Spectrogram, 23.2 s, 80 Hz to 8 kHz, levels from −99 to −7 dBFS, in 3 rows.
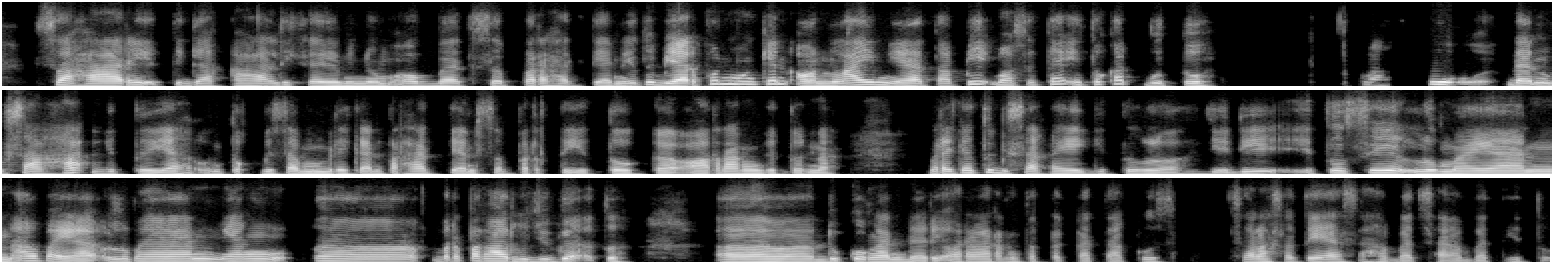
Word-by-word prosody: sehari 185 0 +2
3 180 -4 -4
kali, 175 +5 -1
kayak 165 -2 +2
minum 160 -1 -1
obat. 175 -1 -1
Seperhatian 165 -3 -2
itu. 195 +5 -1
Biarpun 185 - +5
mungkin 280 +2 +2
online, 195 +7 +4
ya. - - +5
Tapi, 185 +10 -2
maksudnya, 205 +6 -2
itu 220 +3 -3
kan 310 +2 0
butuh 180 -2 -1 0.8
waktu, - - +1 0.3
dan 195 0 +5
usaha, 190 +3 +1
gitu 175 -2 -8
ya, 155 +2 0
untuk 180 -2 -6
bisa 165 0 -2
memberikan 155 0 -1
perhatian 155 -1 -3
seperti 150 -1 -7
itu 155 -1 -1
ke 150 - 0
orang, 155 +2 +1
gitu. 150 0 -6
Nah, 135 -1 -3 0.5
mereka 180 +4 +1
itu 245 - 0
bisa 175 -3 -1
kayak 150 -1 0
gitu, 170 - -5
loh. 140 -2 -1
Jadi, 170 +4 -3
itu 205 - -1
sih, 215 0 +7
lumayan, 155 -1 +2
apa 215 -1 +1
ya. 145 0 +4
Lumayan 200 0 +3
yang, 200 0 +2 0.2
eee, 195 -2 +1 0.2
berpengaruh 200 -1 +3
juga 195 +1 +1
tuh, 160 -1 -3 0.5
eee, 155 -2 +2
dukungan 180 -4 +1
dari 145 +1 -1
orang-orang 160 0 -3
terdekat 145 -2 -12
aku, 140 +5 -9
s - - -23 0.3
salah 160 -3 -3
satunya 165 +1 -3
ya - - -12
sahabat-sahabat 140 -1 -9
itu. 155 - -17
170 Hz, 160 wpm, -23 LUFS, 155-200 Hz, 0.8 s, sih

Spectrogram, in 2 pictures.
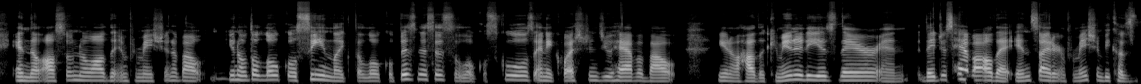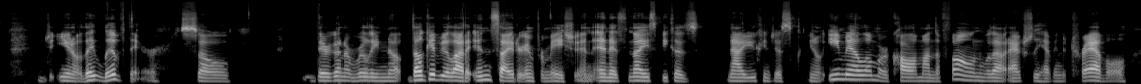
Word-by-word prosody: and 180 -2 +2
they'll 165 - +2
also 170 +4 0
know 190 -2 -4
all 185 0 +2
the 175 0 -6
information 165 0 -5
about, 170 -3 -2
you 260 -6 -7
know, 205 -2 -1
the 220 +2 0
local 210 -2 -1
scene, 215 -1 +4
like, 165 -2 -4
the - - -8
local 165 0 -7
businesses, 230 -1 -1
the - - -11
local - - -11
schools, 205 -3 -3
any 175 -2 +2
questions 190 +4 -3
you 180 -1 -5
have 175 -1 +4
about, 150 -2 -1 0.4
you 175 -1 -1
know, 150 - -3
how 155 +1 +3
the 150 0 -9
community 205 +3 +4
is 190 -2 -2
there, 185 0 +2
and 140 -1 -5 0.2
they 180 +1 +1
just 215 +2 0
have 240 -2 +7
all 190 -1 +5
that 155 -4 +2
insider 180 +2 +2
information 175 +5 -4
because, 155 -4 -5 0.4
j - - -8
you 175 -1 +1
know, 155 - -1
they 190 +3 +2
live 200 +3 +1
there, - - -10 0.2
so 145 -3 +3 0.9
they're 175 -1 +1
gonna 180 -1 -2
really 170 0 -2
know 165 0 -4
they'll 200 +1 +5
give 230 -1 +3
you 195 - +4
a - - -2
lotta 180 +1 +5
insider 195 -6 +3
information, 150 -2 -2
and 170 -1 +5
it's 160 +2 -1
nice 175 -1 +3
because 155 -3 -4 0.3
now 160 -1 +3
you 160 +1 -3
can 160 -2 -11
just - - -2
c - - -25
you 155 - -7
know, 140 - -9
email 225 -2 +4
'em 210 -3 -5
or 155 - -6
call 165 -1 -1
'em 160 - -10
on 160 -1 -3
the - - -10
phone 195 -7 -2
without 160 -1 -2
actually 150 +1 -2
having 145 +1 -9
to - - -17
travel 170 -5 +2
175 Hz, 220 wpm, -23 LUFS, 160-195 Hz, 0.9 s, have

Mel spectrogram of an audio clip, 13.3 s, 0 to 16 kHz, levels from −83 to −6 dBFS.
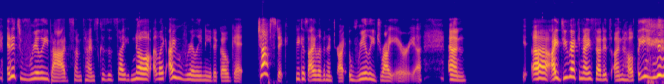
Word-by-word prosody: and 235 - +4
it's 355 -6 -1
really 245 +2 -4
bad 155 -4 -2
sometimes, 180 -2 -13
'cause 215 -2 -17
it's, 200 -1 -16
like, 215 -3 -4
"No, 225 0 +3 0.2
like, 240 +1 -3
I - - +3
really 210 -9 -7
need 180 -2 -13
to 170 - -9
go 155 -1 -6
get 165 - -9 0.3
ChapStick," 445 +2 +4 0.2
because 235 0 -7
I 195 - +2
live 200 -1 -6
in 205 - -11
a 180 - -9
dry 145 -4 -5
really 210 +4 -5
dry 165 -1 -2
area, - - -11 0.6
and 185 -4 +4 1.2
i - - -15
uh, 250 +3 +7
I 285 - +8
do 285 +4 -3
recognize 255 -8 +3
that 210 -3 0
it's 210 - -7
unhealthy. 210 - -2
215 Hz, 160 wpm, -23 LUFS, 185-250 Hz, 1.2 s, I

